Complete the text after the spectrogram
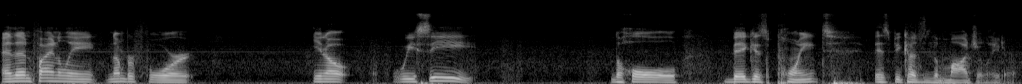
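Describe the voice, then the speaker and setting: A man's voice: medium pitch, slow, pauses often, a little mellow. A young man in a casual, rambling gaming rant at home, getting fired up, with lots of fillers and restarts, speaking into a headset mic. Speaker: gaming YouTuber. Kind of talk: casual ranting commentary.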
